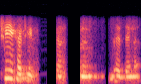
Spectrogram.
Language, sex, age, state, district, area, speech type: Hindi, female, 45-60, Uttar Pradesh, Ayodhya, rural, conversation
